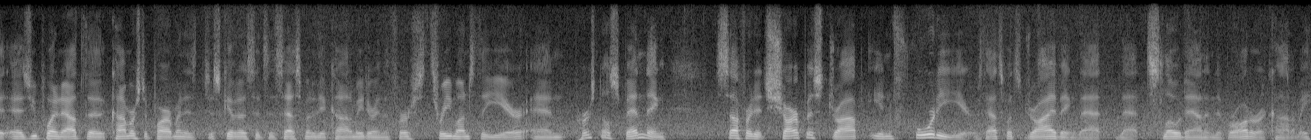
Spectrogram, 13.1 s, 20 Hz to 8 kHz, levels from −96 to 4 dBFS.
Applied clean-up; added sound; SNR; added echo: none; Wind; 15 dB; none.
